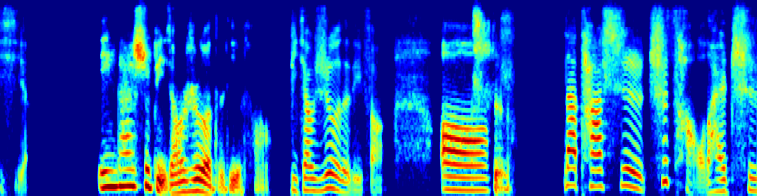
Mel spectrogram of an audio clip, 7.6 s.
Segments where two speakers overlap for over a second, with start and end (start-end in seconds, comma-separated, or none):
none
